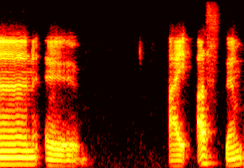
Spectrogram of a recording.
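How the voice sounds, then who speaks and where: A man with a Spanish accent and ordinary pitch variation. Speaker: software engineer, English student. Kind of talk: English lesson conversation practice. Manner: halting, many fillers and restarts.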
